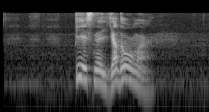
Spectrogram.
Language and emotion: Russian, positive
